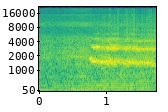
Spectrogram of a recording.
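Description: Modified cars street racing on a public road in Johannesburg, with tires skidding in a loud, sustained screech that rises out of steady engine roar and holds to the end.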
